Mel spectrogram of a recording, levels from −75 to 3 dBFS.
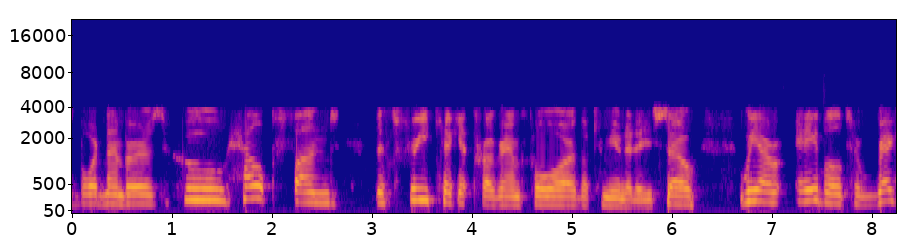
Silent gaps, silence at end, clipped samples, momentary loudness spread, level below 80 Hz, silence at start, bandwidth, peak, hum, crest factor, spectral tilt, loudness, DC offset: none; 0 s; under 0.1%; 7 LU; -60 dBFS; 0.05 s; 4.2 kHz; -8 dBFS; none; 14 dB; -9.5 dB/octave; -22 LUFS; under 0.1%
